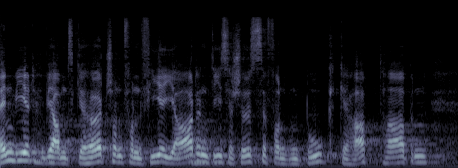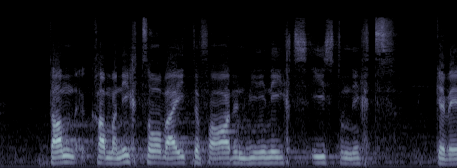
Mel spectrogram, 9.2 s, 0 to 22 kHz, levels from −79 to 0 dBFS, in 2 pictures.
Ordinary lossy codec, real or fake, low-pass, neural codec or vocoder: none; real; 14.4 kHz; none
